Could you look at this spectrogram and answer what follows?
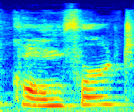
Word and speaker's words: comfort: e aqui uma dica essa palavra conforto na hora de pronunciar o m quando a gente vai até ali no finalzinho da letra m a boca fecha ela completamente células lábios é com forte como Ford com morde com Ford Cold Comfort for Change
